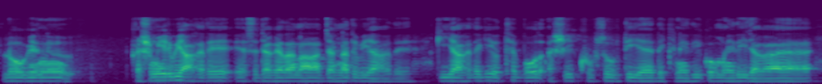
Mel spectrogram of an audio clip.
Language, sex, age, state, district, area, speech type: Dogri, male, 30-45, Jammu and Kashmir, Reasi, rural, spontaneous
